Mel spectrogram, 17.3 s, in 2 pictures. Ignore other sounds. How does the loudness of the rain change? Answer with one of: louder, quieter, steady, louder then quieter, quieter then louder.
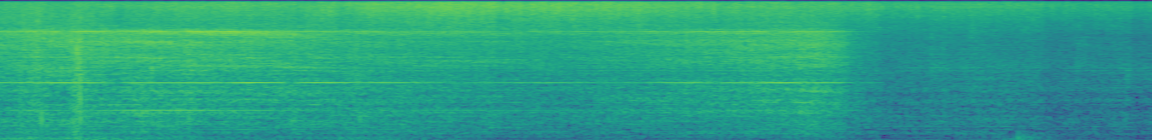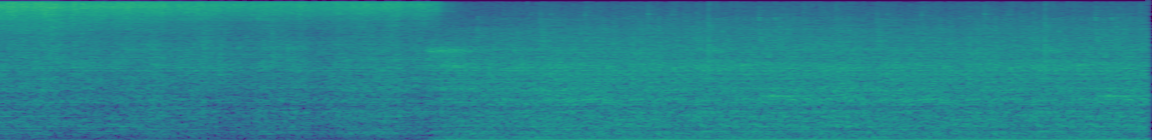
quieter then louder.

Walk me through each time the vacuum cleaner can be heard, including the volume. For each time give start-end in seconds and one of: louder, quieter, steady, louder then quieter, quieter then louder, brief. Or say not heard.
0.0-6.5 quieter then louder.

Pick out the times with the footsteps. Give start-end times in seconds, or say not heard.
0.0-3.2.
